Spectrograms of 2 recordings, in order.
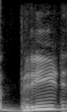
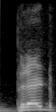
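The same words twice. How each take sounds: First: ब्रीड with a long "ee"; long "ee" in the middle of ब्रीड; wrong "ee" vowel. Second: ब्रेड with an "e" as in "bed"; correct "e" vowel. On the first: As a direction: misread it as ब्रीड, "breed". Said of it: "ब्रीड नहीं पढ़ रहे". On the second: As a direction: say ब्रेड as "bred", not "breed". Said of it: "की आवाज है ब्रेड". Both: Shown as a demonstration.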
